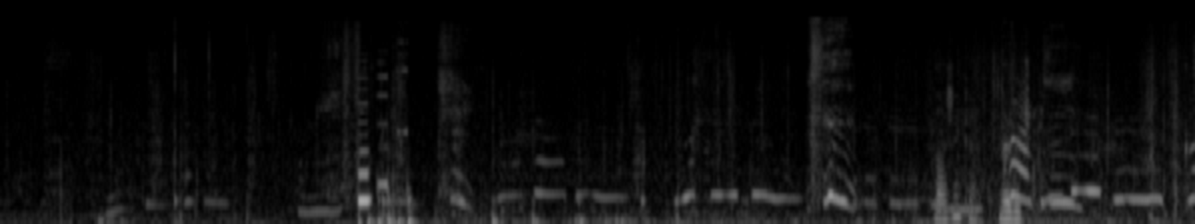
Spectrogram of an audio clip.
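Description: A young child chatters nearby in a high voice.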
